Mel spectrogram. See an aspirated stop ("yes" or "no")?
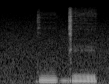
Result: no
